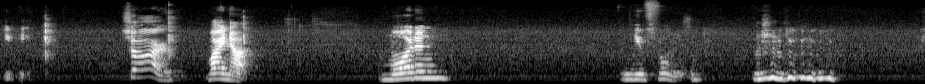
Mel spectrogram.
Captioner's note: laughs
